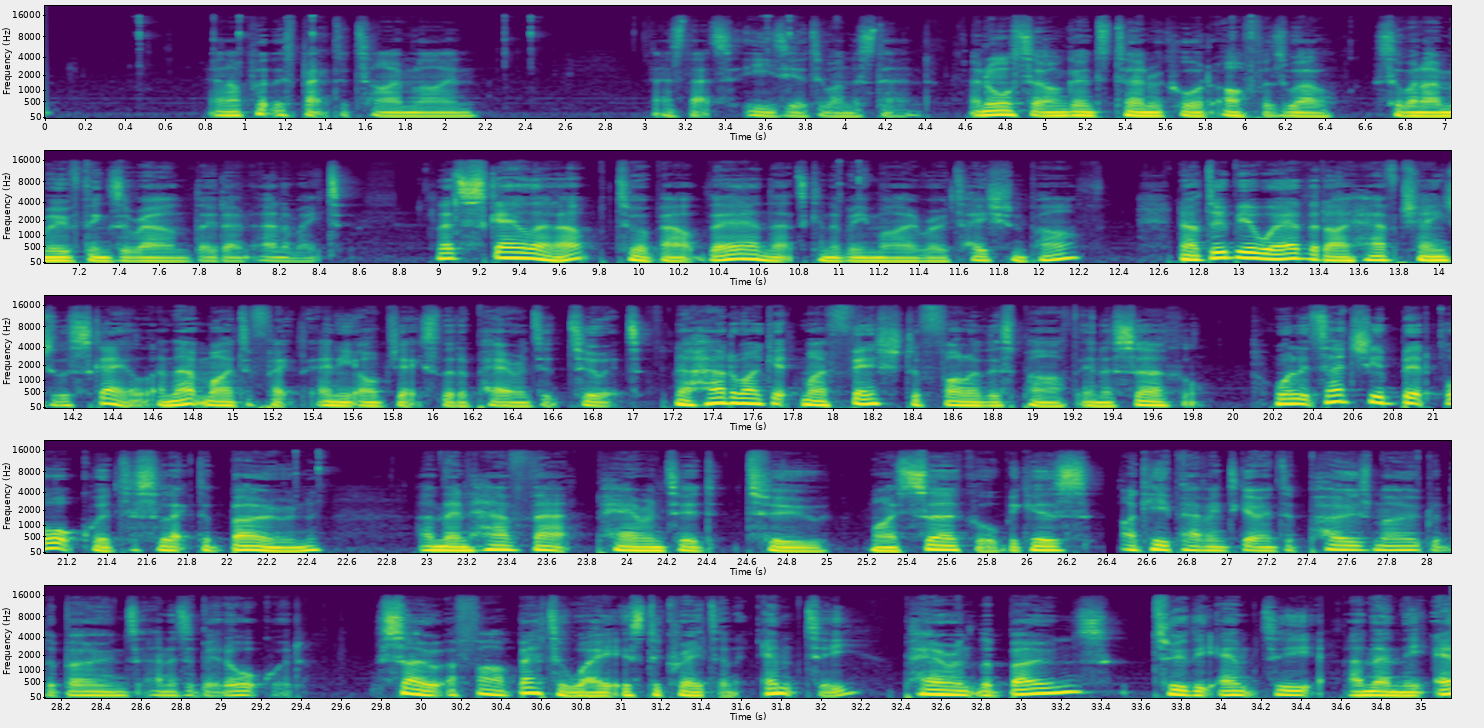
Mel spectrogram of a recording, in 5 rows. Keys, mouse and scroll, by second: 0.1 click, 1.2 click, 3.7-6.0 drag, 8.7-9.1 scroll up 1, 9.1 s, 11.1 click, 17.1-22.4 middle drag, 21.3-22.4 scroll up 2, 22.4 click.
